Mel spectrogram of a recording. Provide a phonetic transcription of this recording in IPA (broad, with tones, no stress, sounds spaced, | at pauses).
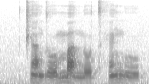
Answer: t͡ʃ ã˧ d oː˨˦ m a˨ n oː˨ t h ɛ̃˦ ŋ u˧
